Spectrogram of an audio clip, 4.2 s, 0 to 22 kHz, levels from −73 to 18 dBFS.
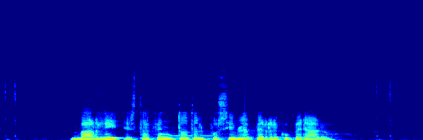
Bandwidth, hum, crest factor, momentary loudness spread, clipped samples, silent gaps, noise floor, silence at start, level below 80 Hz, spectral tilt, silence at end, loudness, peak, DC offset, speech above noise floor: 7.8 kHz; none; 16 dB; 8 LU; under 0.1%; none; -69 dBFS; 0.7 s; -60 dBFS; -8 dB/octave; 0.9 s; -24 LUFS; -8 dBFS; under 0.1%; 46 dB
